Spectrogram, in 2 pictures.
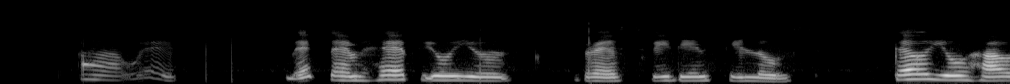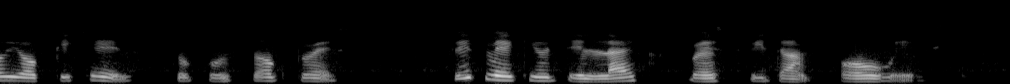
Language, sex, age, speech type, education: Nigerian Pidgin, female, 15-29, spontaneous, tertiary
